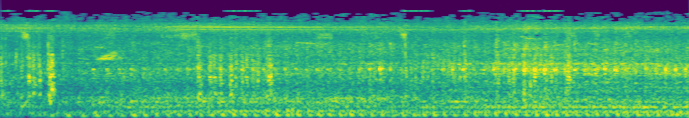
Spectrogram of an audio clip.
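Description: An engine running steadily with a low hum, growing louder over the few seconds, with a couple of sharp clicks near the start.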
